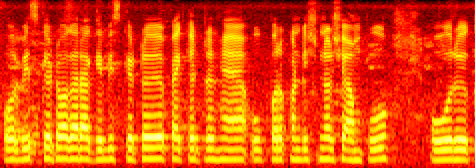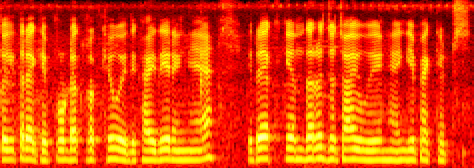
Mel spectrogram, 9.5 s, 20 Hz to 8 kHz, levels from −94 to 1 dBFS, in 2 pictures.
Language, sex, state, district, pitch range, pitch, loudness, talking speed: Hindi, female, Haryana, Jhajjar, 175-190 Hz, 180 Hz, -15 LUFS, 190 wpm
